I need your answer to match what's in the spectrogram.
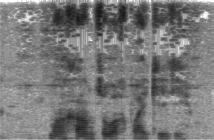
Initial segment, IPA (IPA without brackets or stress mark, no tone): m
